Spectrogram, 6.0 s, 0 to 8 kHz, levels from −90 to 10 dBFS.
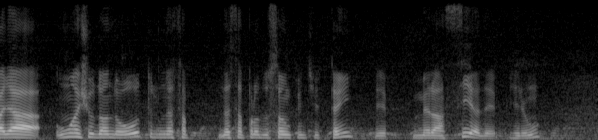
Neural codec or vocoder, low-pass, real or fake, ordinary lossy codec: none; none; real; none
